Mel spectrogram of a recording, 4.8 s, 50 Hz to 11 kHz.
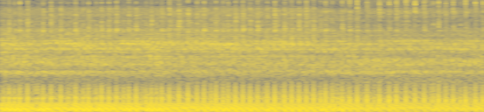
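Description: Shindaiwa S35F brush cutter's 35cc two-stroke engine running steadily just after starting.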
